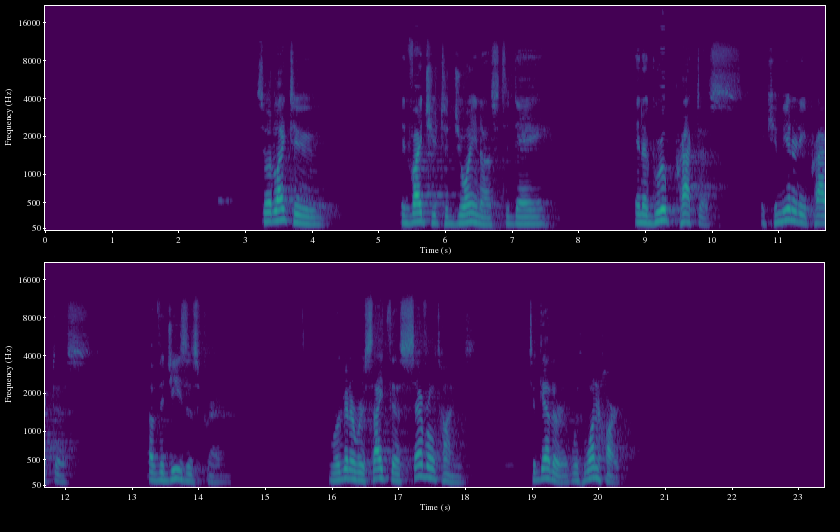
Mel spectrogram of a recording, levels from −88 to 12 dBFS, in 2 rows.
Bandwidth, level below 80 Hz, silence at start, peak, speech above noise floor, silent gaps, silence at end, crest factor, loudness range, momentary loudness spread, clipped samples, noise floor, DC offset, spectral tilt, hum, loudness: 12 kHz; -90 dBFS; 3.2 s; -20 dBFS; over 47 dB; 4.51-5.33 s, 7.86-8.84 s, 12.64-13.23 s, 14.60-15.52 s, 15.70-15.97 s, 18.31-18.58 s, 18.80-18.87 s; 3.1 s; 26 dB; 9 LU; 18 LU; under 0.1%; under -90 dBFS; under 0.1%; -5.5 dB/octave; none; -43 LUFS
